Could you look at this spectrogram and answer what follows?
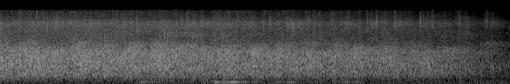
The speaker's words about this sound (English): I think a round of applause might suit today. Thank you.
